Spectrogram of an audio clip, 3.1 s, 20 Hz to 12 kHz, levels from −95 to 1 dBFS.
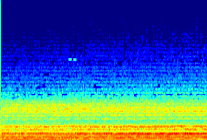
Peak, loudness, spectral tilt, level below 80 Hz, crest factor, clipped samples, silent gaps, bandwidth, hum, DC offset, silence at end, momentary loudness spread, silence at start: -2 dBFS; -15 LUFS; -9 dB/octave; -26 dBFS; 12 dB; under 0.1%; none; 5.2 kHz; none; under 0.1%; 0 s; 4 LU; 0 s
